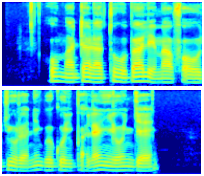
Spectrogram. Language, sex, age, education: Yoruba, male, 30-45, tertiary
